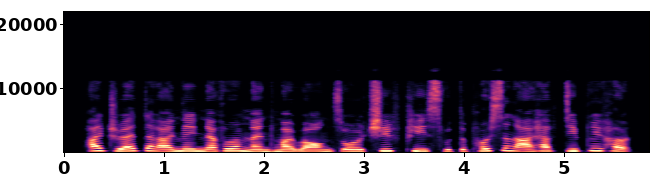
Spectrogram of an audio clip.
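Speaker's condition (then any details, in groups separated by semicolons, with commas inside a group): No condition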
